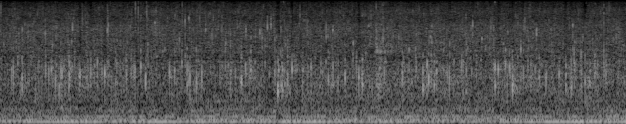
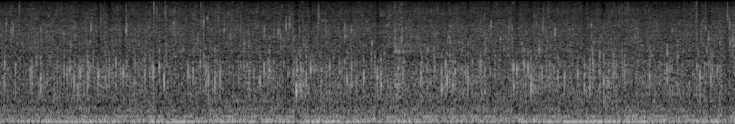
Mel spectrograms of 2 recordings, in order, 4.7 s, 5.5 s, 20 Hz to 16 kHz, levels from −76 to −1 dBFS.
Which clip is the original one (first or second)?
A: first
